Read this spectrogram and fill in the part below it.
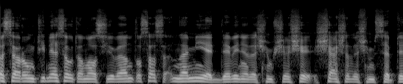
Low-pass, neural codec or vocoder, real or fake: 14.4 kHz; none; real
